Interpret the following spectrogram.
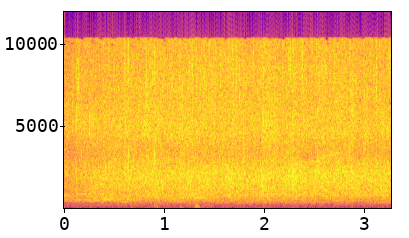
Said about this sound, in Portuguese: Aplaude aí, ô cara.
